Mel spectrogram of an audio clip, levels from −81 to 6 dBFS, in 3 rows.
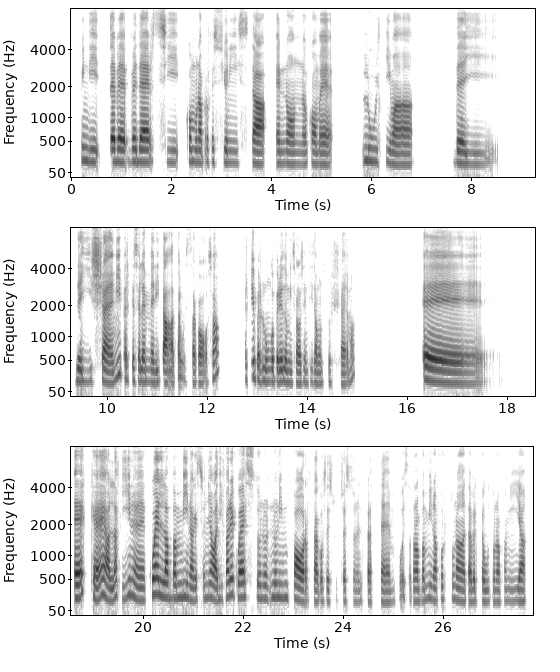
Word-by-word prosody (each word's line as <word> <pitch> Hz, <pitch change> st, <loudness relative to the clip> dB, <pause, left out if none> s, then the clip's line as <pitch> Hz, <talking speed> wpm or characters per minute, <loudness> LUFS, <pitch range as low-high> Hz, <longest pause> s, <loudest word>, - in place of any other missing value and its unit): quindi 185 Hz, -4 st, -7 dB, 0.2 s
deve 185 Hz, -1 st, +6 dB
vedersi 180 Hz, -1 st, +1 dB
come 185 Hz, 0 st, -4 dB
una 175 Hz, -1 st, +1 dB
professionista, 170 Hz, -3 st, -1 dB
e 165 Hz, -, -5 dB
non 155 Hz, -1 st, -5 dB
come 155 Hz, -2 st, -3 dB, 0.6 s
l'ultima 165 Hz, -6 st, -3 dB, 0.7 s
dei 155 Hz, -3 st, -5 dB, 0.9 s
degli 175 Hz, -1 st, -4 dB
scemi, 175 Hz, -, 0 dB
perché 185 Hz, -, -6 dB
se 175 Hz, -1 st, -4 dB
l'è 170 Hz, -1 st, 0 dB
meritata 160 Hz, -6 st, 0 dB
questa 150 Hz, +3 st, -8 dB
cosa, 220 Hz, -, -3 dB, 0.5 s
perché -, -, -15 dB
io 240 Hz, -, -1 dB
per 195 Hz, -, 0 dB
lungo 175 Hz, -1 st, -2 dB
periodo 170 Hz, 0 st, +1 dB
mi 155 Hz, -, -10 dB
sono 155 Hz, 0 st, -3 dB
sentita 165 Hz, 0 st, -8 dB
molto 150 Hz, +2 st, -13 dB
scema. 145 Hz, -, -10 dB, 1.4 s
Ehm, 160 Hz, -5 st, +5 dB, 1.2 s
e 305 Hz, 0 st, +9 dB
che 205 Hz, -10 st, 0 dB
alla 210 Hz, 0 st, +3 dB
fine, 195 Hz, -4 st, -5 dB
quella 245 Hz, -5 st, +5 dB
bambina 205 Hz, -1 st, -2 dB
che 175 Hz, -, -5 dB
sognava 195 Hz, -1 st, 0 dB
di 185 Hz, -, -13 dB
fare 225 Hz, +5 st, +2 dB
questo, 215 Hz, -2 st, +1 dB
non 200 Hz, 0 st, -7 dB
non 215 Hz, 0 st, -6 dB
importa 190 Hz, -6 st, +2 dB
cosa 165 Hz, +1 st, -9 dB
è -, -, -9 dB
successo 165 Hz, 0 st, -15 dB
nel 155 Hz, 0 st, -17 dB
frattempo, 155 Hz, 0 st, -9 dB
è -, -, -12 dB
stata 165 Hz, -, -13 dB
una 165 Hz, 0 st, 0 dB
bambina 175 Hz, +1 st, -5 dB
fortunata, 175 Hz, -3 st, -4 dB
perché 165 Hz, -, -7 dB
ha 160 Hz, -, -1 dB
avuto 160 Hz, +1 st, -12 dB
una 160 Hz, 0 st, -6 dB
famiglia 165 Hz, 0 st, -6 dB
170 Hz, 125 wpm, -23 LUFS, 160-190 Hz, 1.4 s, e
